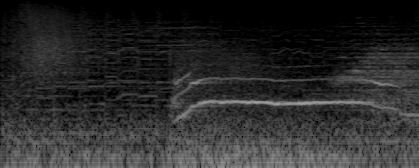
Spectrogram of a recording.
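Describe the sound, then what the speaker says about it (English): A wolf howls in the video game Trails into Reverie, a loud sustained tonal cry rising from midway and holding steady over dense game music and battle noise. "Did that howl cancel out the artifact's power?"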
